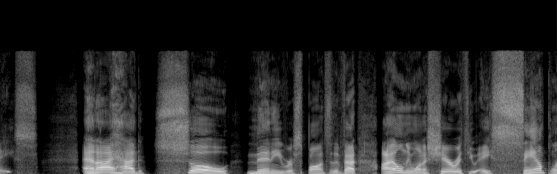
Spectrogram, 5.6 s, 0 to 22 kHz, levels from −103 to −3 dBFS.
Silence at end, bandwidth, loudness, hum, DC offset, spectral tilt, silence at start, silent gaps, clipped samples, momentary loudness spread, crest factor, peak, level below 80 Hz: 0 s; 15.5 kHz; -29 LUFS; none; under 0.1%; -4.5 dB/octave; 0 s; none; under 0.1%; 12 LU; 20 dB; -10 dBFS; -70 dBFS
